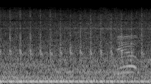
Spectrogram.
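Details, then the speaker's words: 454 V8 in a Chevy C30 crew cab dually, after new plug wires: fast even ticking about ten per second over steady idle; later no broken springs or bent pushrods found, owner suspects a bad or stuck lifter in the top end. "It's probably knocking really bad, but it started right up."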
